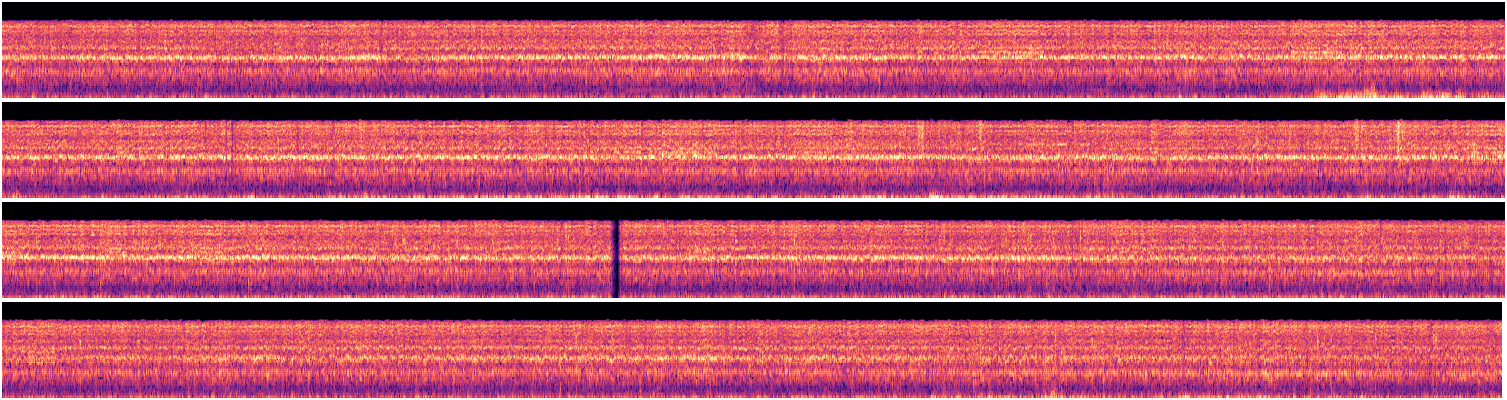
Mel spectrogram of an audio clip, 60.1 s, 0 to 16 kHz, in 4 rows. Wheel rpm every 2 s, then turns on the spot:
230, 220, 230, 230, 220, 220, 220, 230, 230, 230, 220, 220, 230, 220, 220, 220, 220, 230, 230, 230, 220, 230, 220, 230, 230, 230, 220, 220, 230, 230.
none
